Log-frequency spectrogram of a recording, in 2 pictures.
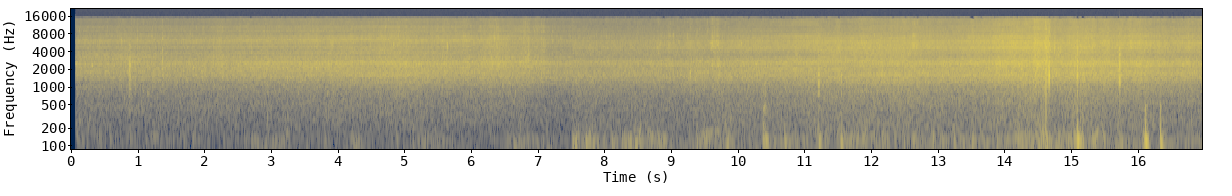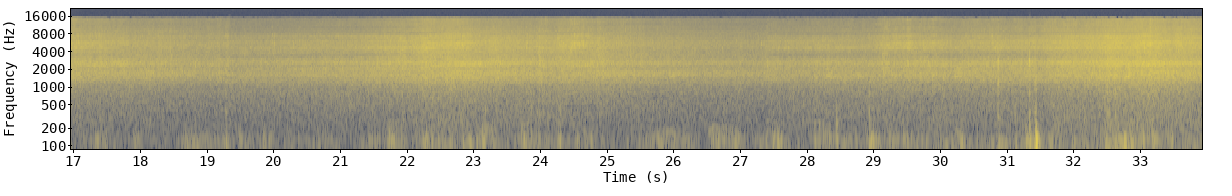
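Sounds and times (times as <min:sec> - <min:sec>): rushing whitewater: 0:00.1 - 0:33.9
wind buffeting microphone: 0:07.3 - 0:33.9.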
